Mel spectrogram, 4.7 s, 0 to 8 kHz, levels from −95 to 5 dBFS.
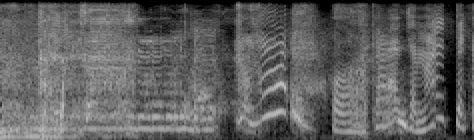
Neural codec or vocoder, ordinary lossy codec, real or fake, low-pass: codec, 44.1 kHz, 3.4 kbps, Pupu-Codec; Opus, 64 kbps; fake; 7.2 kHz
